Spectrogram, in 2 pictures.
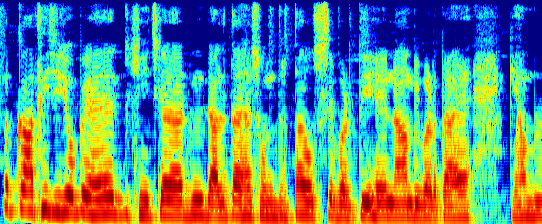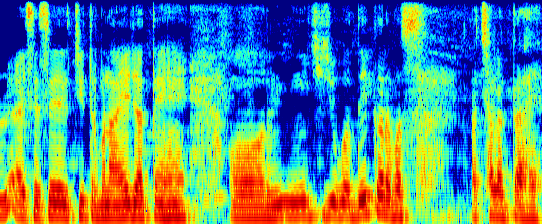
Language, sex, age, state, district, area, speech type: Hindi, male, 45-60, Uttar Pradesh, Lucknow, rural, spontaneous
